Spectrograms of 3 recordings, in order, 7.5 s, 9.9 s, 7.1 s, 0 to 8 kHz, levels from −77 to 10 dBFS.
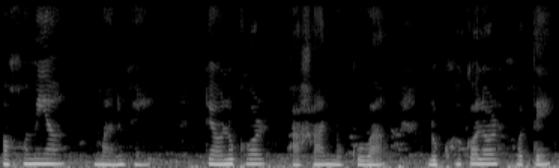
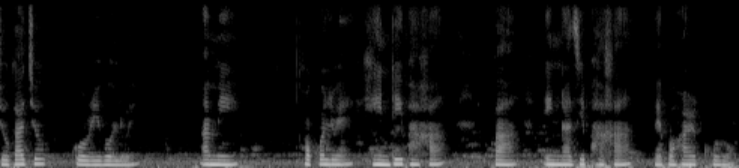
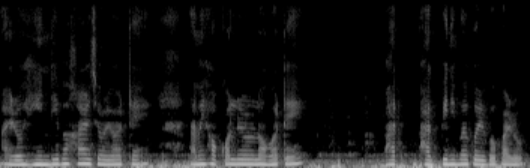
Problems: constant background noise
